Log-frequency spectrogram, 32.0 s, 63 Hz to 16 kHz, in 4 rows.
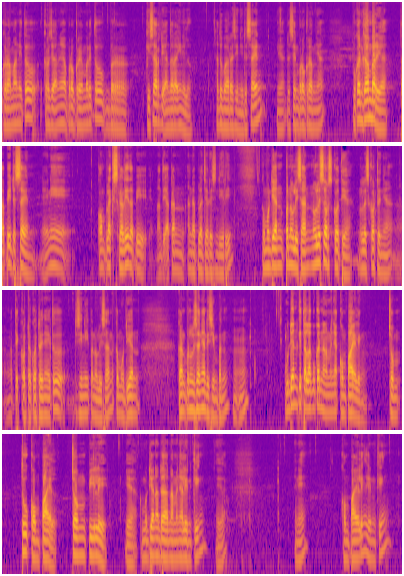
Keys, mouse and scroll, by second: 0.2 click, 2.2 click, 2.9 click, 5.1 click, 13.8 click, 17.5-18.8 drag, 23.0 click, 26.7 click, 27.7 click, 29.6-30.9 drag, 31.1-32.0 drag.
